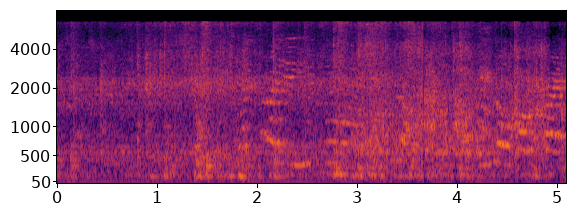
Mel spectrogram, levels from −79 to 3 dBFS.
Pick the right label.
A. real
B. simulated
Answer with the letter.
A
